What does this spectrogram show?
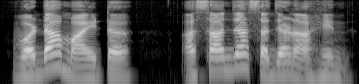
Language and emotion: Sindhi, neutral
